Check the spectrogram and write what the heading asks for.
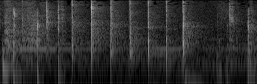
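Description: A person claps hands in a quick, steady rhythm, about a dozen crisp, bright slaps roughly five per second, with a short pause near the end before a few more claps.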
